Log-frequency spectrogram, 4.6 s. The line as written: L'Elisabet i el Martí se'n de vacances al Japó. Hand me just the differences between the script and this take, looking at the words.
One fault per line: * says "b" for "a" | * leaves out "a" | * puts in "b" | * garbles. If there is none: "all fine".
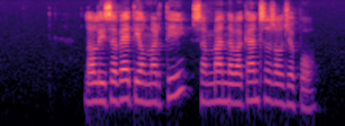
* puts in "van"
